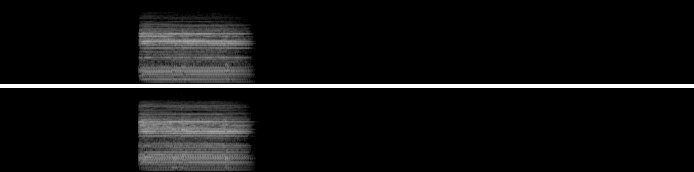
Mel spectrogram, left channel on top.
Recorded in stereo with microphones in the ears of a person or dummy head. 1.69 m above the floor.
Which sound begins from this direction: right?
A buzzer, at 1.4 s.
